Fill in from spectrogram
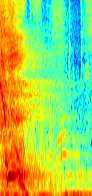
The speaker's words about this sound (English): So here you could use, oh my gosh, I gotta sneeze again.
